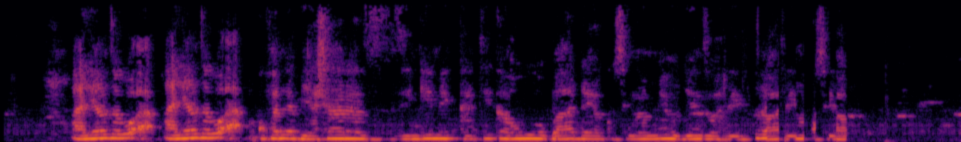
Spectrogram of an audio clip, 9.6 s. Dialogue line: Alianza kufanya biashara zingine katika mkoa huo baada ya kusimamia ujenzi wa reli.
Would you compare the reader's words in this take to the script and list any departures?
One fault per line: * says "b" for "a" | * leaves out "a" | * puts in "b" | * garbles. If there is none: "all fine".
* puts in "alianza"
* leaves out "mkoa"
* garbles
